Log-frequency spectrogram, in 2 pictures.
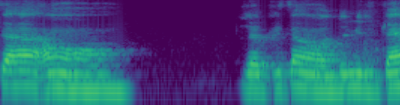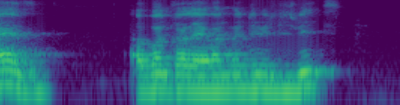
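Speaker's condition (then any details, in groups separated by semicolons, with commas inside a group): Cerebral palsy; quadriplegic, since birth, cause extreme prematurity, wheelchair user; age 30, spasticity, startles at noise, cramps block leg movement, physiotherapy, posture work, hydration, sophrology, hypnosis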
